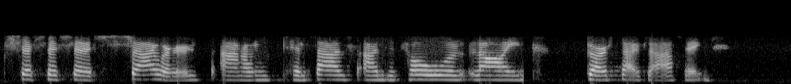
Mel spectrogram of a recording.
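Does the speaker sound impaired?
Yes: stutter; stutter from about age 3, progressively worse with age, childhood speech therapy without benefit; age 37, severity varies by day and situation, eases as conversation goes on; stutters on words such as coke, worse under pressure or when others finish words; here repeated sounds, prolonged sounds.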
